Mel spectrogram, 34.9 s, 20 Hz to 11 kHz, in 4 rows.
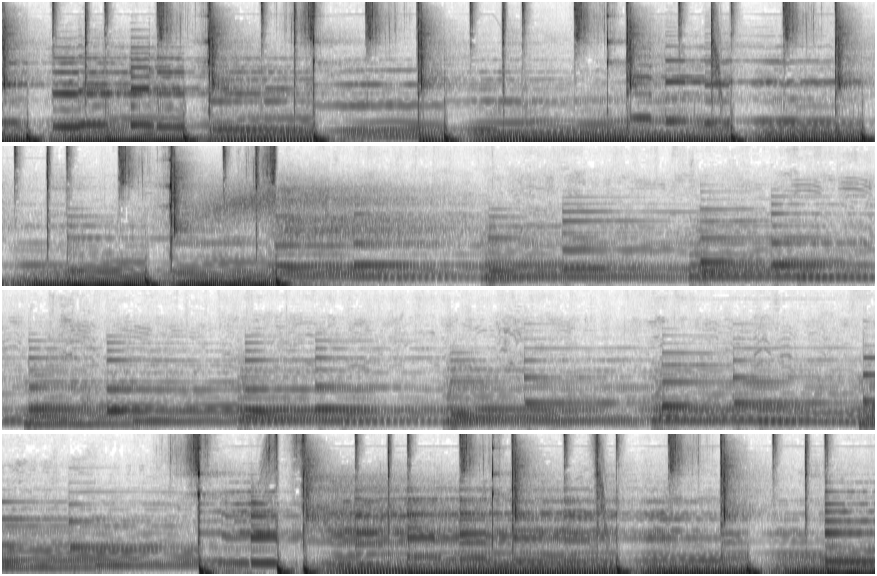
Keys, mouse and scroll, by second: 1.3 ctrl+j, 4.0 ctrl+j, 7.4 right click, 8.5 click, 12.9-15.6 scroll up 1, 15.9 click, 20.9 right click, 22.1 click, 23.2 right click, 24.9 click, 26.9 ctrl+j, 29.3-30.0 drag.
